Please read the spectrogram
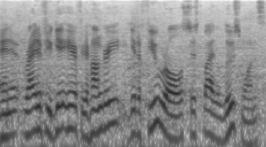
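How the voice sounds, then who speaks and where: Noticeable background noise under a man's voice, its pitch moving in an ordinary way. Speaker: travel vlogger. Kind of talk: casual vlog chat. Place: shop. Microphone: phone near.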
